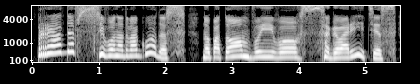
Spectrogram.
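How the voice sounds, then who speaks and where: A woman voicing a sly, domineering snake matriarch who drawls slowly and hisses on her words. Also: high voice, no echo, clean studio sound, pitched above the performer's own voice, heavily acted. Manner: slow drawl, adds hissing "-s" to words. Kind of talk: audiobook character voice.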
